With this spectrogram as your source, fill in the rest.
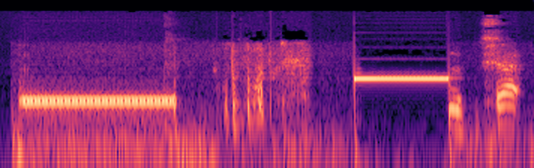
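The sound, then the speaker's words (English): A steady telephone tone rings out for about a second, followed by short dialing bleeps and clicks, then a second pure beep and a few warbling electronic chirps, all loud, as a call is placed to ask about renting a fire truck. “It's our phone jibba where I try and rent a fire truck.”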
